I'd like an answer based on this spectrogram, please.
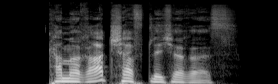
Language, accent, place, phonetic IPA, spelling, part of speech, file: German, Germany, Berlin, [kaməˈʁaːtʃaftlɪçəʁəs], kameradschaftlicheres, adjective, De-kameradschaftlicheres.ogg
- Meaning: strong/mixed nominative/accusative neuter singular comparative degree of kameradschaftlich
